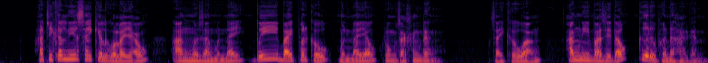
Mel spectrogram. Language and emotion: Bodo, happy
